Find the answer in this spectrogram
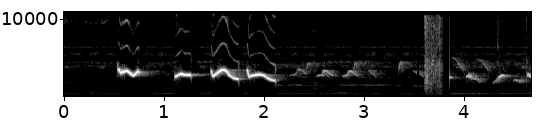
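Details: Songbird singing: four loud, wavering whistled phrases in quick succession, each sliding and trilling, followed by softer, quicker chirped notes. A steady low hum runs underneath, and a sharp click sounds near the end.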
